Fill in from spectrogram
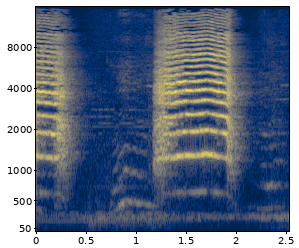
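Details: Two harsh shrieks from a cockatoo, a short one at the start and a longer, louder raspy scream about a second later, with a low steady hum underneath.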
